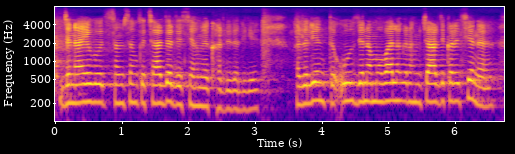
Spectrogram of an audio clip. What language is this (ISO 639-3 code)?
mai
